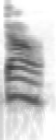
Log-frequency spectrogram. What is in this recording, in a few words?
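"down", Nigerian Pidgin, female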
